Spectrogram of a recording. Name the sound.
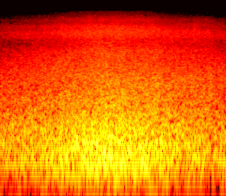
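ocean waves and surf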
